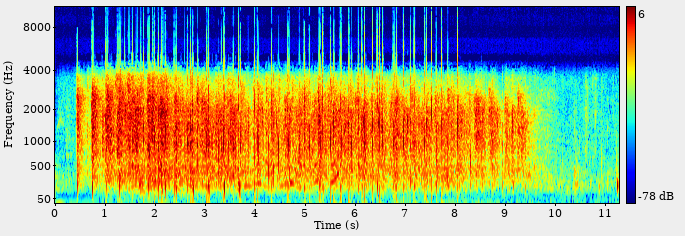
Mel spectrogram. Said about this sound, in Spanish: quiero que felicitemos y demos un gran aplauso a un matrimonio que ha venido invitado a ver el programa, que cumple hoy sus 30 años de boda, de aniversario.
